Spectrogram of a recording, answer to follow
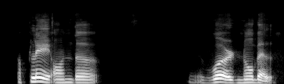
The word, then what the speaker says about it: Nobel: play on the word nobel right noble even though it's pronounced the same as noble means something different nobel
